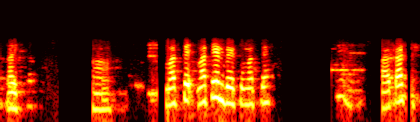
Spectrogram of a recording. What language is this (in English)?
Kannada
